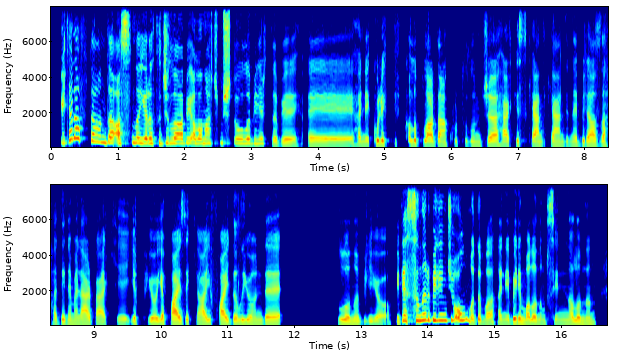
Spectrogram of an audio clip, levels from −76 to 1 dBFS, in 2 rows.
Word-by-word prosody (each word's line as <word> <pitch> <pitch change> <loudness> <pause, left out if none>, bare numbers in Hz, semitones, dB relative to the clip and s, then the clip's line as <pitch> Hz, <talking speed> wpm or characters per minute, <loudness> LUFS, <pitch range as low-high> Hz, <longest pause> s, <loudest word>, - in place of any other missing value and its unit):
Bir 270 - 0
taraftan 295 +4 +3
da 300 -1 +6
aslında 290 +2 +4
yaratıcılığa 270 0 +3
bir 275 - 0
alan 260 0 +2
açmış 270 +1 0
da 260 - -2
olabilir 255 0 -1
tabii. 170 -2 -2
Eee, 175 -2 -2
hani 185 -3 -4
kolektif 210 0 -2
kalıplardan 200 -2 0
kurtulunca 190 -1 -3
herkes 190 +1 -4
kendi 185 -1 -1
kendine 180 -1 -5
biraz 185 -3 0
daha 180 -1 -5
denemeler 180 0 -3
belki 80 -1 -5
yapıyor. 150 -1 -4
Yapay 180 +1 +3
zekâyı 175 -1 -4
faydalı 170 0 -1
yönde 170 -1 -2 0.8
kullanabiliyor. 160 -6 -4
Bir 235 - -3
de 300 0 +6
sınır 335 +5 +5
bilinci 330 0 +4
olmadı 345 - +3
mı? 180 +2 -2
Hani 180 -3 -6
benim 205 -1 +3
alanım 175 0 -1
senin 185 0 -7
alanın 165 0 -3
185 Hz, 145 wpm, -24 LUFS, 175-255 Hz, 0.8 s, da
